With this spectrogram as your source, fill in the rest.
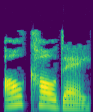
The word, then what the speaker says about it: Alcalde: The Alcalde, founded in 1913 and pronounced Alcalde, is the university's alumni magazine.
